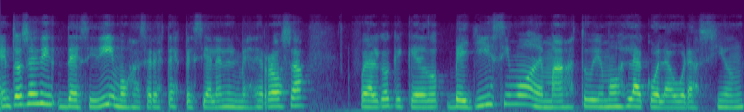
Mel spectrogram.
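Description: A woman with a medium pitch, ordinary pitch variation and an ordinary speaking voice. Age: 20s. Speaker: model and student presenter. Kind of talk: interview.

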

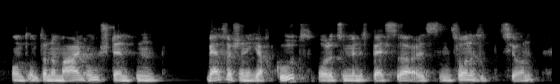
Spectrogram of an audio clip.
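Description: Against a quiet background, the voice moves at a moderate pace with monotone, flat intonation. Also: man. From Austria, Vienna. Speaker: podcast co-host, student investor. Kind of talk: casual chat.

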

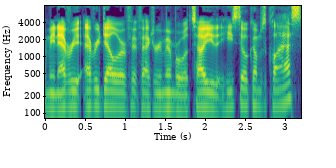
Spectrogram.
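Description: This man has a Midwestern American accent and a medium pitch, heard against a quiet background. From Ohio, US Midwest. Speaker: gym owner and CrossFit coach. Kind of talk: solo podcast monologue. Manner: casual, conversational.

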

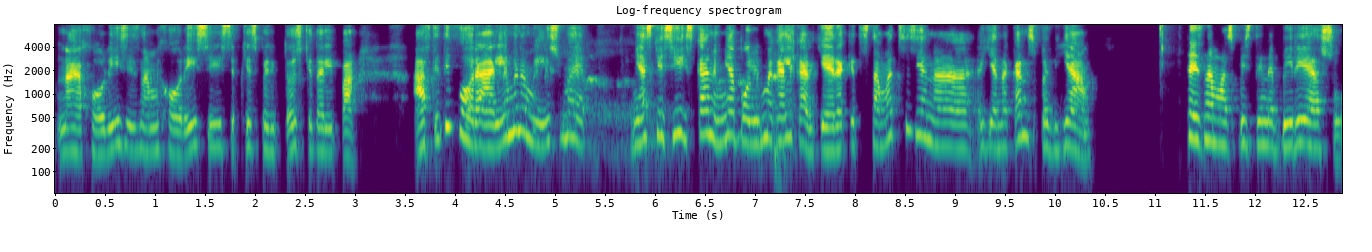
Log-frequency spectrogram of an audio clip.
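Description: An unremarkable speaking voice with ordinary pitch variation. The pace is moderate. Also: woman. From Greece, Mani. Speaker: podcast host. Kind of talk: casual chat.

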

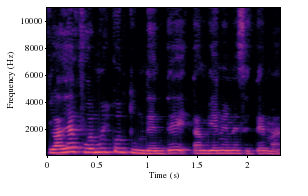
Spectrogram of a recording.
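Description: A woman with a Mexican accent speaks at a moderate pace in a fairly high, dark, mellow voice that is somewhat breathy, with ordinary pitch variation. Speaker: podcast host, adoptive mother. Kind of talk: interview.

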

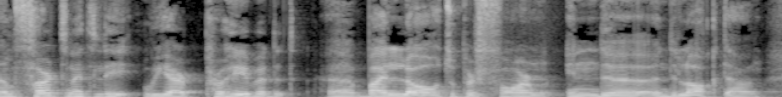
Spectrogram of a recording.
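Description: A man with a Brazilian accent speaks at a moderate pace and a fairly high pitch, his intonation monotone and flat. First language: Portuguese. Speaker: jazz drummer and language student. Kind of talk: prepared self-recorded monologue. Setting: self-made recording sent in. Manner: halting.

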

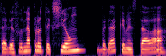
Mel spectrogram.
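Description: A woman talks at a fairly quick pace in a fairly low pitch with a dark, mellow tone and ordinary pitch variation, the sound dry and close with no echo against a quiet background. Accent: Costa Rican. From Costa Rica, San José. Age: 50s. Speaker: mountaineer and endurance athlete. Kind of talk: interview.

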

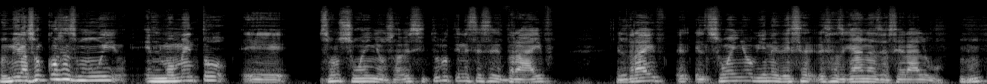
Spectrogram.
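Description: A man speaks at a moderate pace, fairly high in pitch and somewhat breathy. His intonation is lively. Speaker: entertainment producer, entrepreneur. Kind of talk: interview chat.

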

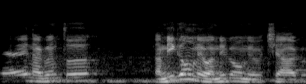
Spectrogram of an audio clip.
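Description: Speaking at a moderate pace with ordinary pitch variation, a man uses an ordinary speaking voice. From Brazil, Rio de Janeiro. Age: 20s. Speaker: college soccer player. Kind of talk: casual interview.

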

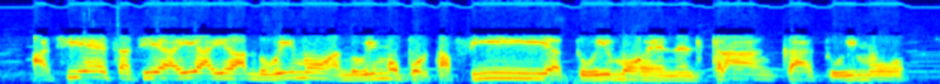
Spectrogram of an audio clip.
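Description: Noticeable background noise accompanies a man speaking in a high pitch with ordinary pitch variation. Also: dry, close sound with no echo. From Formosa, northern Argentina. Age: 20s. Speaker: folk singer. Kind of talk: radio interview.

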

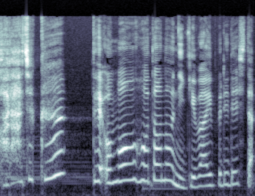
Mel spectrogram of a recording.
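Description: At a fairly slow pace, a woman speaks with a warm tone and lively intonation. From Japan, Kanazawa (Ishikawa). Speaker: podcast host. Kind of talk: solo podcast narration. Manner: warm, friendly.

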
